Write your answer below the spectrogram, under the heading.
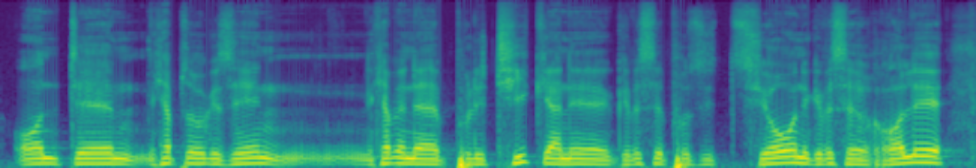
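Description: A man speaks at a moderate pace with a medium pitch and fairly even intonation. The recording is very clean, with a silent background. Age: 60s. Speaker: mayoral candidate. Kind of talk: interview. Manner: hesitant, many fillers.

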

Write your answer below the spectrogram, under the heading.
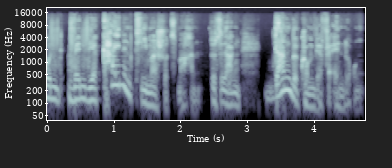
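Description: Somewhat breathy at a moderate pace, a man is heard on a very clean recording with a silent background and a dry, close sound with no echo. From eastern Germany. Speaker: journalist and author. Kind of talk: interview. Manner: hesitant, many fillers.

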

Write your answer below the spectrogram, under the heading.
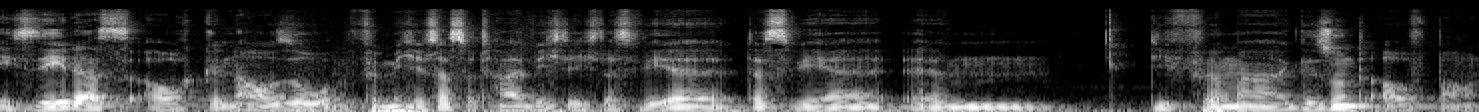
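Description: In a room with audible echo, a man speaks fairly slowly at a fairly low pitch with monotone, flat intonation. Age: 40s. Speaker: brewery founder and managing director. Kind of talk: casual interview. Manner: many filler sounds.

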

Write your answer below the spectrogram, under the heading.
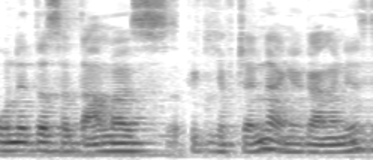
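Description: Through noticeable background noise and audible room echo, a man speaks at a medium pitch with fairly even intonation. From Poland, raised in Austria. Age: 40s. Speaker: gender equality project coordinator and diversity trainer. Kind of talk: casual interview. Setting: café.

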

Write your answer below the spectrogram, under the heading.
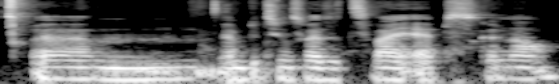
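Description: A woman is speaking. Her pace is very slow. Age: 30s. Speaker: communication trainer and coach, course participant. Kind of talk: interview. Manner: hesitant, many filler sounds.

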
